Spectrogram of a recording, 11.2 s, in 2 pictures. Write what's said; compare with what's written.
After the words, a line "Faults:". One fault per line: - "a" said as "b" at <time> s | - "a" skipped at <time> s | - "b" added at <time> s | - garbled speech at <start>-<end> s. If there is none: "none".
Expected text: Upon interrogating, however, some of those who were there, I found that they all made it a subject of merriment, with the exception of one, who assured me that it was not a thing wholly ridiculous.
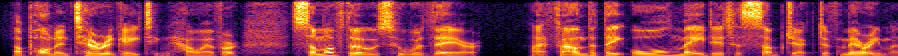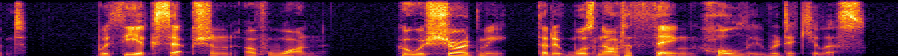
Upon interrogating, however, some of those who were there, I found that they all made it a subject of merriment, with the exception of one, who assured me that it was not a thing wholly ridiculous.
Faults:
none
